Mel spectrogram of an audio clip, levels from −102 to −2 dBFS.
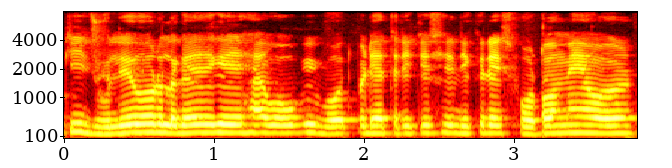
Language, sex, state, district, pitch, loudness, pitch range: Hindi, female, Rajasthan, Bikaner, 175 Hz, -15 LUFS, 170-185 Hz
